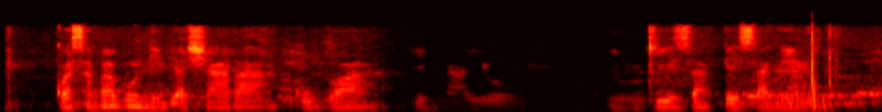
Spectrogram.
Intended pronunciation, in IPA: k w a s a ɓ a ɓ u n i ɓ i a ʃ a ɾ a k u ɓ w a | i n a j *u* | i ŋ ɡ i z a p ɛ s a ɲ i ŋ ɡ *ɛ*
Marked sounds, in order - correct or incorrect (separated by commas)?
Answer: incorrect, incorrect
